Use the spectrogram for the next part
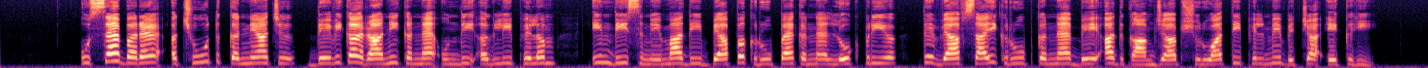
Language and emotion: Dogri, neutral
